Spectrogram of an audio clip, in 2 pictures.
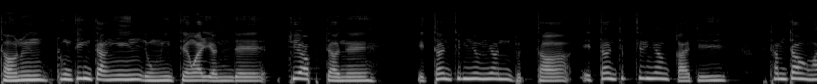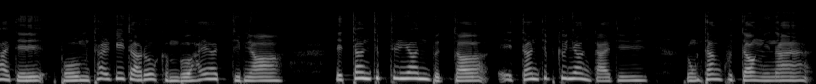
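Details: Deaf adult woman with a left-ear cochlear implant, followed by speech-language therapy; deaf speech (cochlear implant user).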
